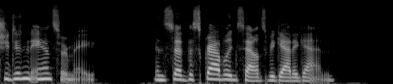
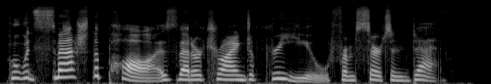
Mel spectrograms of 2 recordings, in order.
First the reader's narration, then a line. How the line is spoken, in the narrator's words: Tara growled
